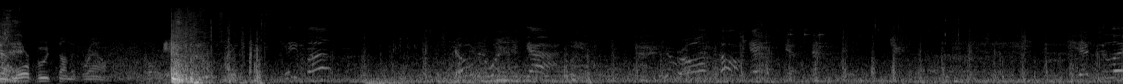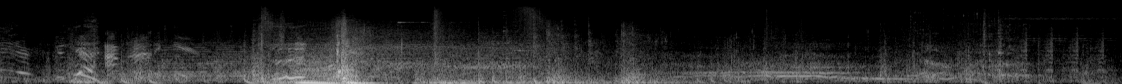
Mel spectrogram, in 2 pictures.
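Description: From 0.97 s to 8.39 s there's a call bitrate drop: the audio turns rough and muffled, fitting the encoder falling from around 96 to 28 kbps and sitting at the floor for about 4.85 s.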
